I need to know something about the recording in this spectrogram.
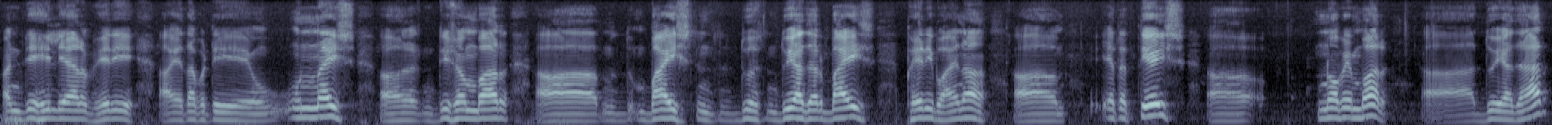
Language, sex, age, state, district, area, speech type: Nepali, male, 45-60, West Bengal, Darjeeling, rural, spontaneous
